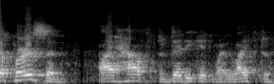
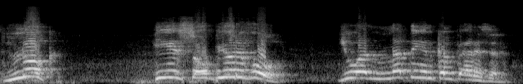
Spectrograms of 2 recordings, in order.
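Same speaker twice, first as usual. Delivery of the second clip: high-pitched, louder gushing outburst; entranced exclaiming; 13 semitones higher, 3 dB louder than usual. Acted. Wrestler telling his wife she is nothing beside the deity, entranced exclaiming. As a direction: exclaim it way up high, smitten with the beauty.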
